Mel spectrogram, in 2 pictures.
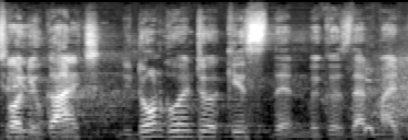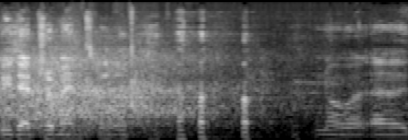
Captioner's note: laughter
